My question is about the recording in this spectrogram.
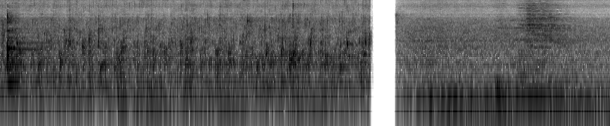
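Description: Thick, nearly dry fish curry bubbling and crackling in a pan as a spoon stirs it. The sound cuts off abruptly about two and a half seconds in, and a quieter low steady hum follows.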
